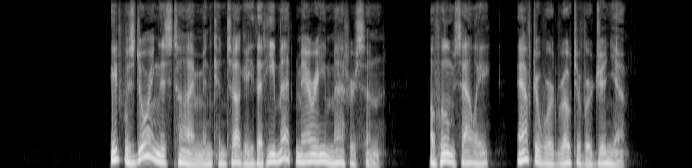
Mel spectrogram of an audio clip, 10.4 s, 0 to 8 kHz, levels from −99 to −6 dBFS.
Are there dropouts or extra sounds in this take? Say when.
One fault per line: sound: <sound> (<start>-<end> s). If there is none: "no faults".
no faults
